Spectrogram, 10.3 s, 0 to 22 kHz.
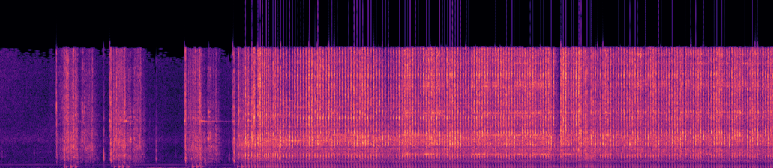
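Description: Stihl KM130 combi-engine on a brush cutter, cold-started with the choke closed: several short tugs of the recoil starter cord, then about three seconds in the engine catches and runs on steadily on choke.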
